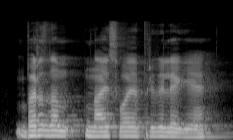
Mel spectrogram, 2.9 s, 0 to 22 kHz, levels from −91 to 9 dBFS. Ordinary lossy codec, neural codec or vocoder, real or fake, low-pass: none; none; real; none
